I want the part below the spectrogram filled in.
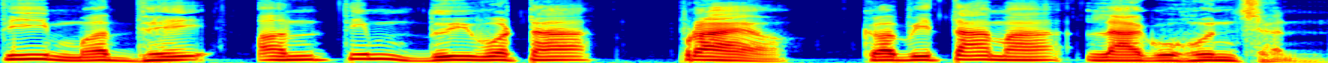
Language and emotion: Nepali, neutral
